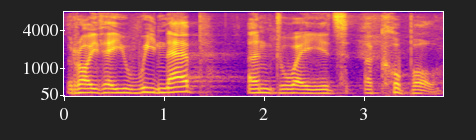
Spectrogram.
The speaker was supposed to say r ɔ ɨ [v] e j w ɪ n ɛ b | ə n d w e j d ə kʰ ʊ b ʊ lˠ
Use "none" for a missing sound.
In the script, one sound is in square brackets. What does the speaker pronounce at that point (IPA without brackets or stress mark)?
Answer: ð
